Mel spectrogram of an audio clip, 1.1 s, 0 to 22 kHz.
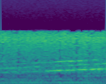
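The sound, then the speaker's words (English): The Ferry Building siren in downtown San Francisco sounds 8 o'clock: a siren tone swells in and holds a steady, sustained wail over a low background rumble, fairly loud, with no voices. “The next morning, just as the ferry building siren was announcing 8 o'clock to downtown San Francisco”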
